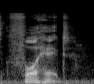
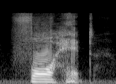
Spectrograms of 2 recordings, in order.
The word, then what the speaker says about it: forehead: Now, I'm bringing this because somebody asked me whether it is forehead or forehead. Now, the Americans pronounce it as forehead. – Forehead. – The British accept forehead and forehead. So, if you say forehead, you're right. If you say forehead, you're right. Okay.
